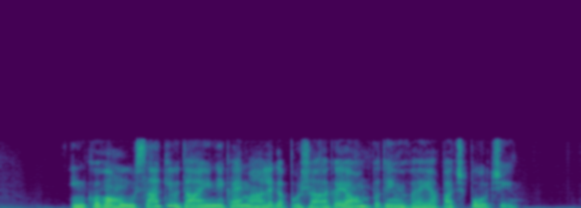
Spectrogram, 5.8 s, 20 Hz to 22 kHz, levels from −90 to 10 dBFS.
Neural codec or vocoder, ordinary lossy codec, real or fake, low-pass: codec, 16 kHz, 4 kbps, FreqCodec, smaller model; none; fake; 7.2 kHz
